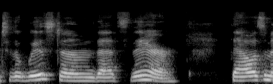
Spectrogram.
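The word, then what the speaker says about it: Taoism: Dowism and Dowist concepts could also be spelled with a T. Towism.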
